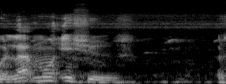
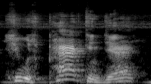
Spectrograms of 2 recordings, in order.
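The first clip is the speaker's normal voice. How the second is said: usual speaking voice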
